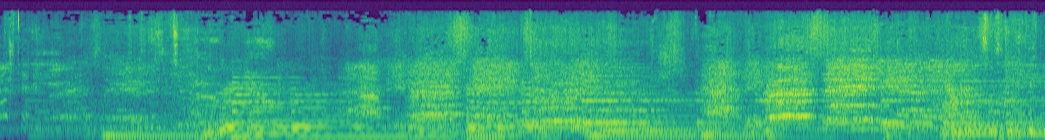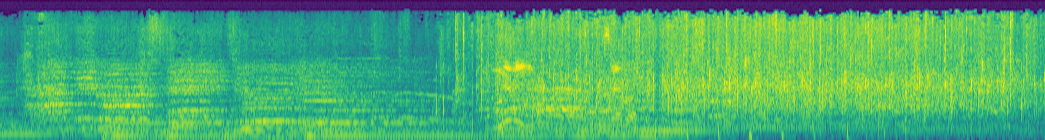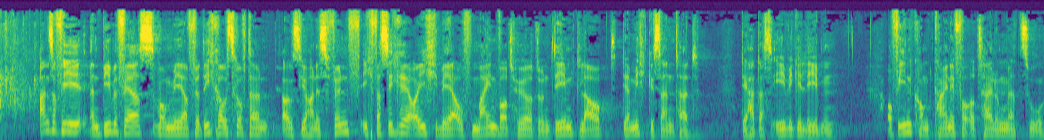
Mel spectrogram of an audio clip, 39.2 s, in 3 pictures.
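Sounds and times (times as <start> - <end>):
cinema audience singing a birthday song: 0.1 - 22.0
speech: 0.2 - 1.4, 26.7 - 39.1
cinema audience applause and cheering: 18.5 - 26.6.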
